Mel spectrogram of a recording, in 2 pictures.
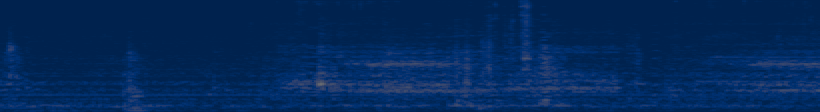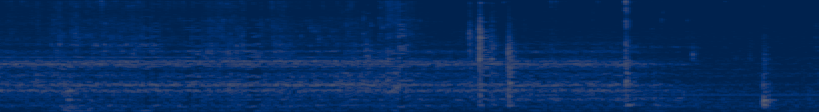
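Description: Kitchen tap water running into a metal pot at the sink, in two spells, with a few sharp clinks of dishes near the end.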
